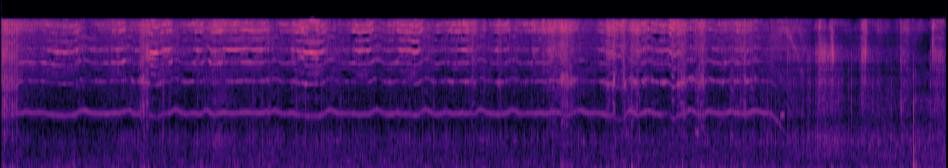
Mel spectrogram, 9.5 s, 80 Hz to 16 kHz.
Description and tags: OP Bohrer 18
Geräusche aus einem Operationssaal: Drill noise with clinical operating room background, directly recorded during surgery
Ger, Klinischer, OP, OR, Operating, Operationssaal, Theater, clinical, noise, surgery, usche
